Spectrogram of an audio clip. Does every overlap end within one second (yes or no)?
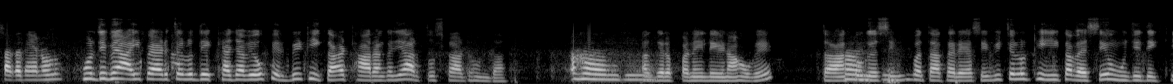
yes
